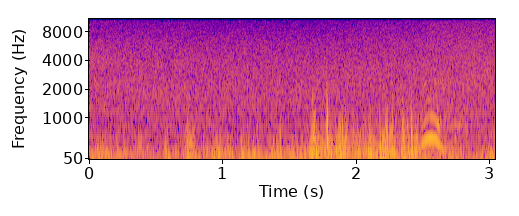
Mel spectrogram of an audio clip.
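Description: Steady wind roars and buffets the microphone outdoors in a valley on a winter mountain hike in the Kananaskis, Canadian Rockies, a rough, continuous rumble with gusty swells and a faint tonal whine near the end.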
